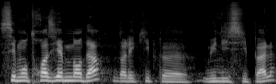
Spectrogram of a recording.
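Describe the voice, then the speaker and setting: A man with a fairly high pitch and a dark, mellow tone speaks with ordinary pitch variation. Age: 60s. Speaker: local politician, substitute candidate. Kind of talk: campaign self-introduction. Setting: video meeting recorded without audience. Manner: hesitant, many fillers.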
